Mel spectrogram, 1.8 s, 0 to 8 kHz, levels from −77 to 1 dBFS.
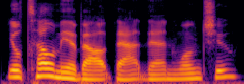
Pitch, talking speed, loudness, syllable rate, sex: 145 Hz, 230 wpm, -17 LUFS, 5.3 syllables/s, male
